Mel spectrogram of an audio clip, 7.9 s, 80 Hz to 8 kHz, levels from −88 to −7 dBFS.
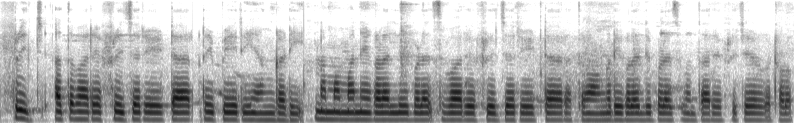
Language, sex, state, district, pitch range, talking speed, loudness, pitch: Kannada, female, Karnataka, Dharwad, 160-170 Hz, 105 wpm, -21 LUFS, 165 Hz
